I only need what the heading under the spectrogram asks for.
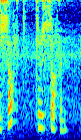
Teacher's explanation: So from soft to soften, the t is lost.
